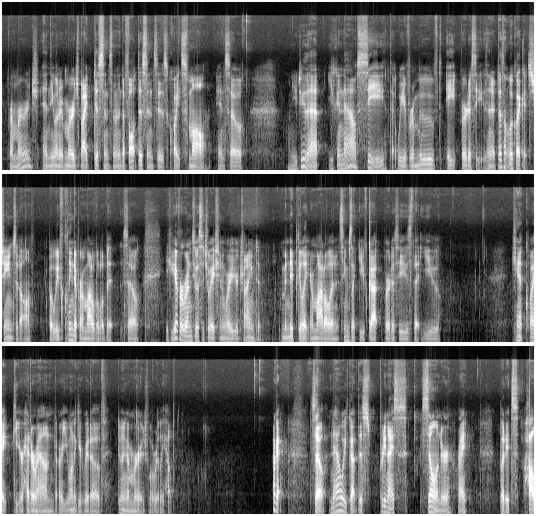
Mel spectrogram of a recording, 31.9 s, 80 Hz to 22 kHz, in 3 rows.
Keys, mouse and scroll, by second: 24.0 scroll down 1, 24.0-25.3 middle drag, 26.3 click, 27.3-28.2 scroll down 2, 28.2-28.5 scroll up 2, 29.6-31.0 middle drag.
